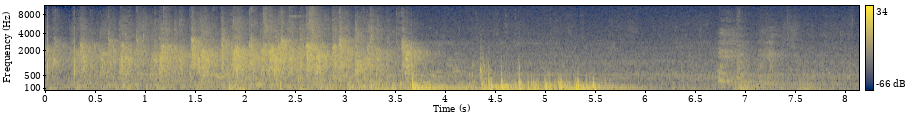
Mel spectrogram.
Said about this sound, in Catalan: Sí, home, i tant, un aplaudiment.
